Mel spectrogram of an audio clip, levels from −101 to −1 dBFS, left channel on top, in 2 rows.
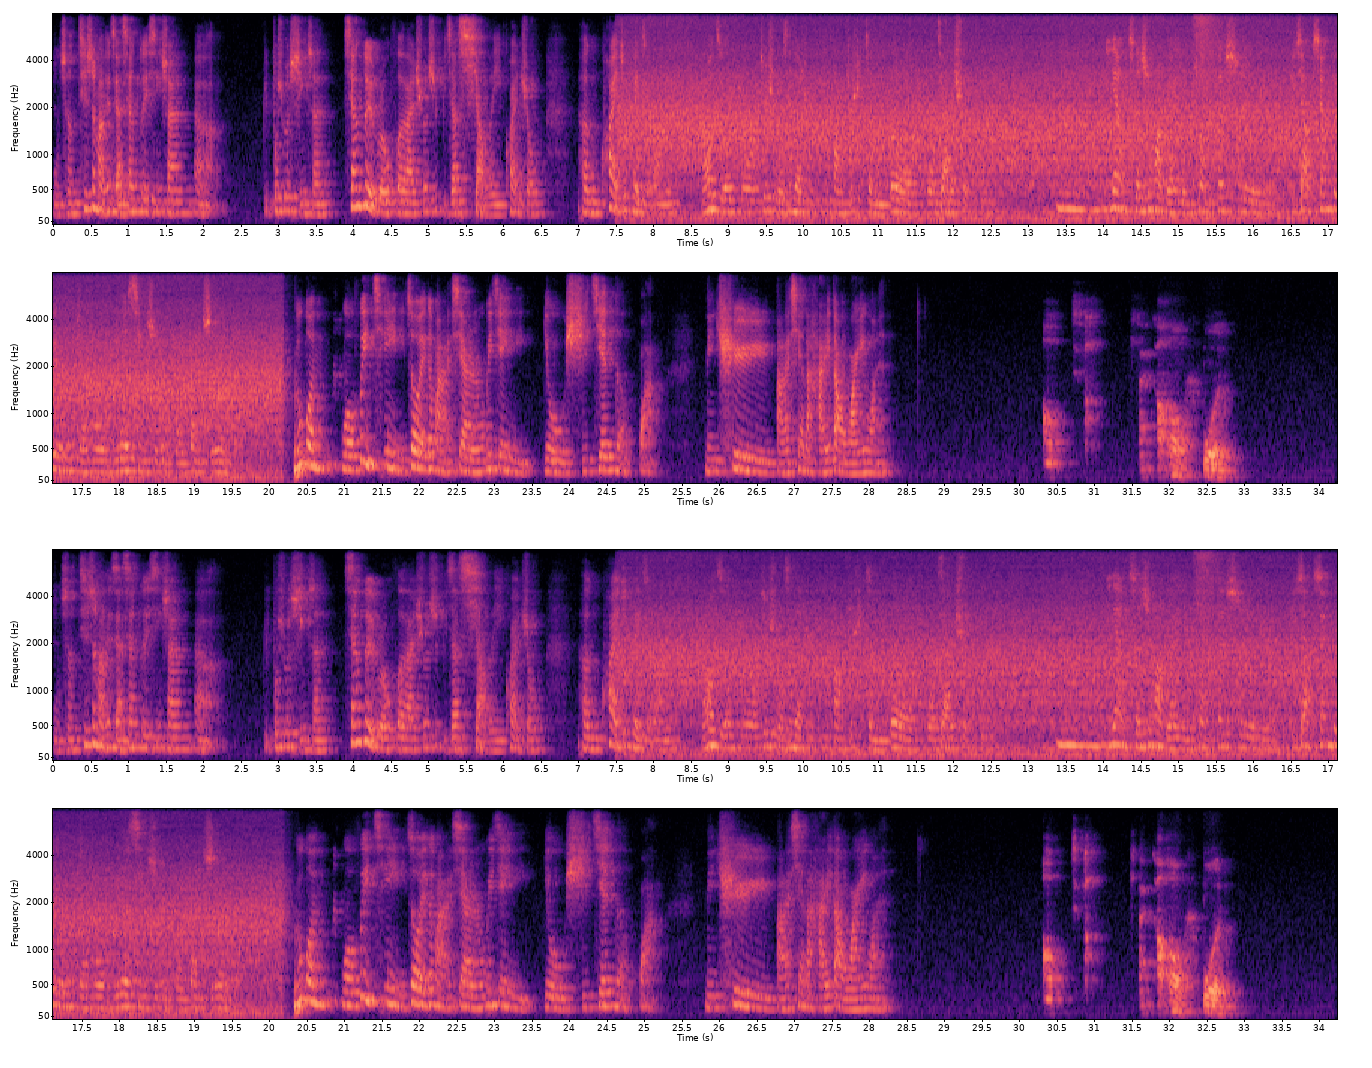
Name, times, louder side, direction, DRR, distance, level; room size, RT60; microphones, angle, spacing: voice 1, 0.0-2.2 2.9-3.6 3.9-8.3 8.6-12.6 13.4-19.6 20.3-23.4 23.7-25.1 25.8-28.2, left 2 dB, 85° left, 4 dB, 3.2 m, -30 dB
sound 1, 7.5-20.2, left 3 dB, 25° left, 1.2 m, -32 dB
voice 2, 30.3-31.0 31.6-32.9, right 1 dB, 70° right, 2 dB, 4.2 m, -29 dB
16.0 x 9.1 x 6.1 m, 0.41 s
head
